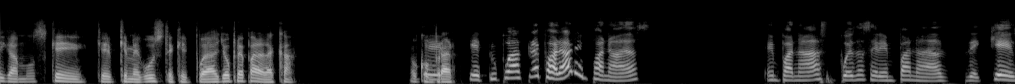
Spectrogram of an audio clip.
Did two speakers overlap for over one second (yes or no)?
no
